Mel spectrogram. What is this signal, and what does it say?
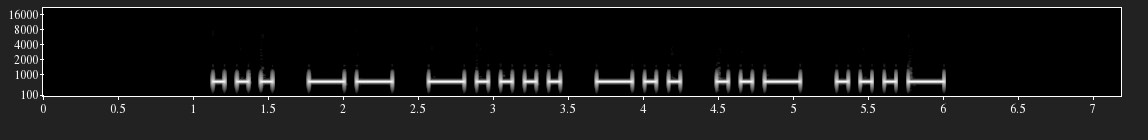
Morse code, heard as a keyed tone, about 15 wpm, 700 Hz. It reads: SM6DUV
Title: DXCC-100 Call Signs - 6 Characters - 15wpm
